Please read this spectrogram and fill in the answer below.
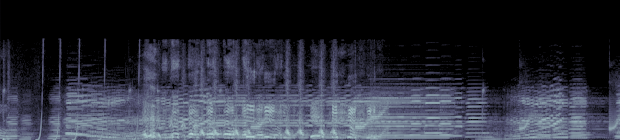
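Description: Playful cartoon music and sound effects: a run of quick clicks, then sliding tones rising and falling around a busy burst of bright notes in the middle, ending on a rising slide.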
